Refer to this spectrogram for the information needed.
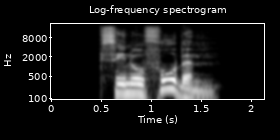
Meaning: strong dative masculine/neuter singular of xenophob
- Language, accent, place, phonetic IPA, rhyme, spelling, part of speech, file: German, Germany, Berlin, [ksenoˈfoːbəm], -oːbəm, xenophobem, adjective, De-xenophobem.ogg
